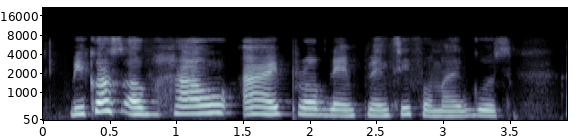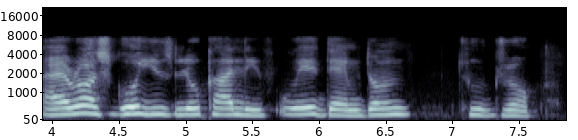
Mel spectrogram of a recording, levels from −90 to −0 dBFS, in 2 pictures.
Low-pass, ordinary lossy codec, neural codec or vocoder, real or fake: 7.2 kHz; none; codec, 16 kHz, 2 kbps, X-Codec, HuBERT features, trained on balanced general audio; fake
